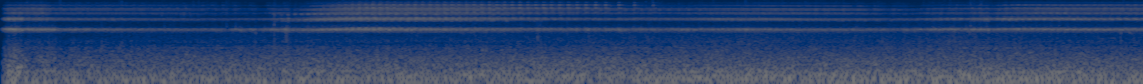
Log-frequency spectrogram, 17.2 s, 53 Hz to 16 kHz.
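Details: Higurashi cicadas calling at Kashima Jingu shrine, Kashima, Ibaraki, Japan, on 16 August 2024: a steady, faint, high shimmering drone of ringing tones that swells after a few seconds and holds, with low rumbling background noise throughout.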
